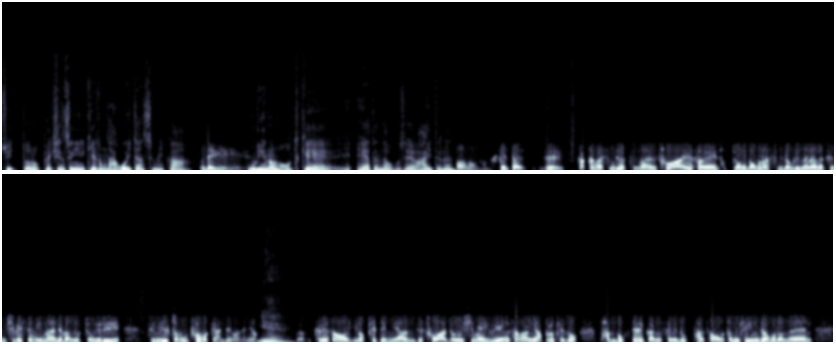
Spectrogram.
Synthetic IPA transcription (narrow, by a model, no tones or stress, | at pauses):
s͈uit̚t͈oɾok̚pe̞k̚ɕ͈insʰɯŋiike̞sʰok̚naɡoit̚t͡ɕ͈ians͈ɯmɲik͈ane̞je̞jeuɾinɯnʌt͈ʌ̥kʰe̞he̞jadwe̞ndaɡobos̬ʰe̞joaidɯɾɯnʌkɯkaiɭt͈an | id͡ʑe̞k͈akʰanmaɭs͈ɯmdɯɾjʌt̚t͡ɕ͈imansʰoae̞sʰʌe̞t͡ɕʌp̚t͡ɕ͈oŋinʌmunas͈ɯmɲidauɾinaɾaɡat͡ɕiɡɯmɕʰibiɭs͈emimannːe̞baŋd͡ʑʌp̚t͡ɕ͈oŋɲuɾit͡ɕiɡɯmiɭt͡ɕ͈omopʰɯɾobak͈eandwe̞ɡʌdɯɲoje̞ka̰kɯɾe̞sʰʌiɾʌkʰe̞dwe̞mjʌnid͡ʑe̞sʰowad͡ʑuɕʰime̞juɦe̞ŋsʰaŋɦwaŋiapʰɯɾoke̞sʰok̚pambok̚t͈we̞ɭk͈anɯŋs͈ʌŋinopʰasʰʌt͡ɕʌnɯnke̞ind͡ʑʌɡɯɾonɯn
